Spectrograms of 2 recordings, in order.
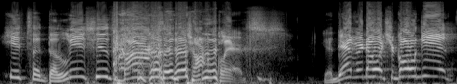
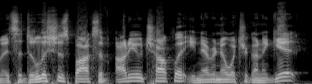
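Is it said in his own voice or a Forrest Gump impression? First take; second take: Forrest Gump; own voice. First: It is said as a Forrest Gump impression. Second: It is said in his own normal voice.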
